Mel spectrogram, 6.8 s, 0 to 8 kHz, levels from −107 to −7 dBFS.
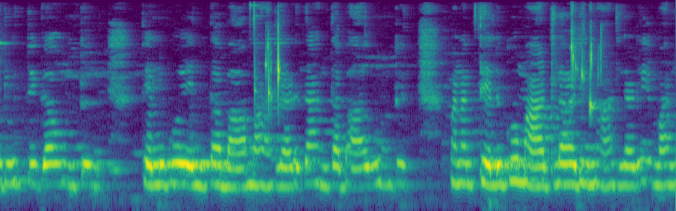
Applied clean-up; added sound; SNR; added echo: classical method WPE with log-MMSE.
